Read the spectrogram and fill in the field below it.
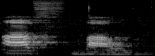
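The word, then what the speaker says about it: Aufbau: Rule number one उसको कहते हैं ऑफबाऊ। रूल ए यू एफ बी ए यू एस अबबाउज रूल लाओ स्पेलिंग और चेक कर लेते हैं एक बार ठीक है। ओके वैसे इसमें यू हटा दीजिए ये वाला ए ए जर्मन वर्ड है।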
